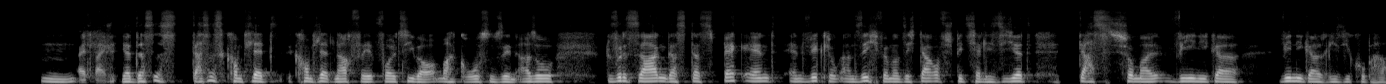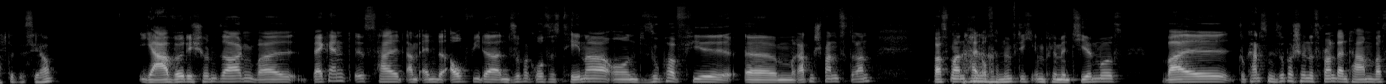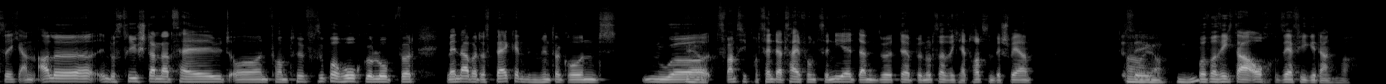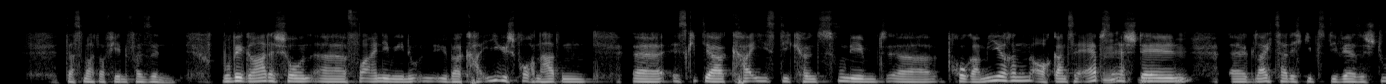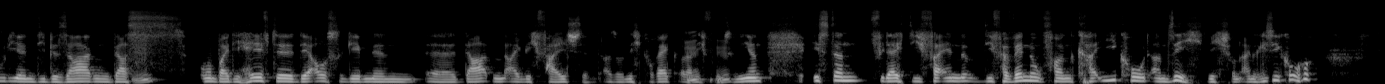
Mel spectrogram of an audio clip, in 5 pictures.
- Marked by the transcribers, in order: chuckle; laughing while speaking: "Risiko?"
- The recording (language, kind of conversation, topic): German, podcast, Wann gehst du lieber ein Risiko ein, als auf Sicherheit zu setzen?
